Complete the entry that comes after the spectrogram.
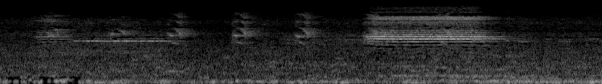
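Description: Birds calling: a string of short, sweeping, shrill chirps with a brief whistle in the first three seconds, then a loud, harsh, buzzy sound lasting over a second, the loudest thing here, over a low background rumble.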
